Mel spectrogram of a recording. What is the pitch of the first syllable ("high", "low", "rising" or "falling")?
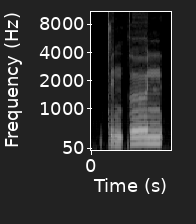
low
